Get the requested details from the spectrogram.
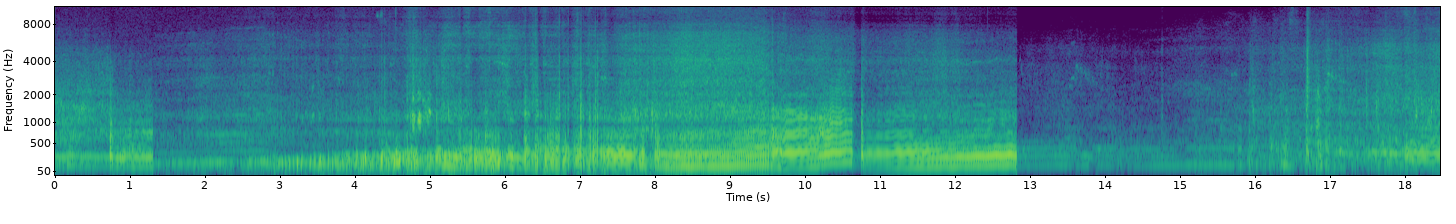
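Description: A rally car engine revs hard through gear changes as the car speeds past on tarmac.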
